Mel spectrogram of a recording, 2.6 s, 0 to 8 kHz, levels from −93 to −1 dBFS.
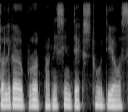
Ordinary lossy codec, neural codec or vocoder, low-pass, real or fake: none; none; 7.2 kHz; real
